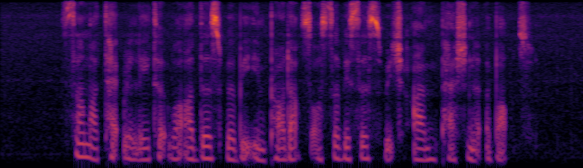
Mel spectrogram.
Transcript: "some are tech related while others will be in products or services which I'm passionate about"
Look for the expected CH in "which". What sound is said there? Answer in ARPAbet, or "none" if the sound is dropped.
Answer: CH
